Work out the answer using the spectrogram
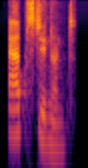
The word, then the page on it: abstinent: Indian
